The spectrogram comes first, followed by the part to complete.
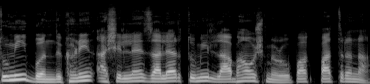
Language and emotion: Goan Konkani, neutral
